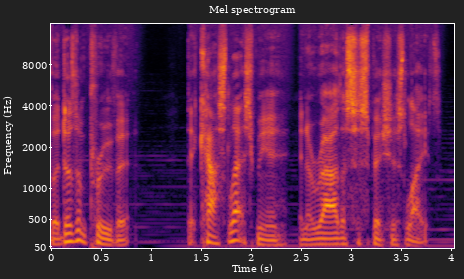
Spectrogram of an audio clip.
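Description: With a northern English accent, a man speaks at a moderate pace in a very deep, low pitch. His pitch swings very widely over music in the background. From Northern England. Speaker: true crime narrator. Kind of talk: true crime documentary narration.

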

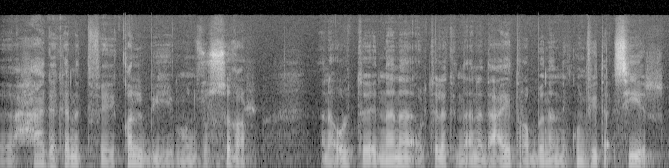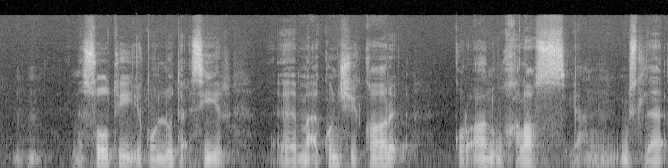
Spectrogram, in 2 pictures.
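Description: A man talks at a moderate pace with a fairly low pitch, a dark, mellow tone and ordinary pitch variation. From Egypt. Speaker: Quran reciter; interviewee. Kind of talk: interview. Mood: calm, reflective. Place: home room.

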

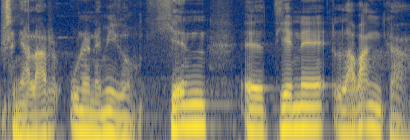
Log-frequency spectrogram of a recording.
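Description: This man has a fairly low pitch, a dark, mellow tone, and ordinary pitch variation. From Spain, Catalonia (Barcelona). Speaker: constitutional law professor. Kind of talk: lecture. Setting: lecture hall with audience. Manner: halting, many repetitions.

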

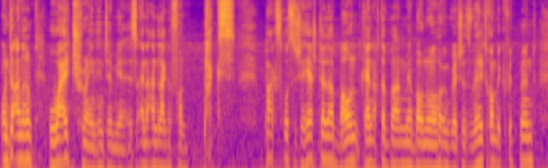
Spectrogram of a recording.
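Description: A very fast man's voice with ordinary pitch variation, dry sound with no echo, and light background noise. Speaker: theme park vlogger. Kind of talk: casual vlog chat. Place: street. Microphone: phone near.

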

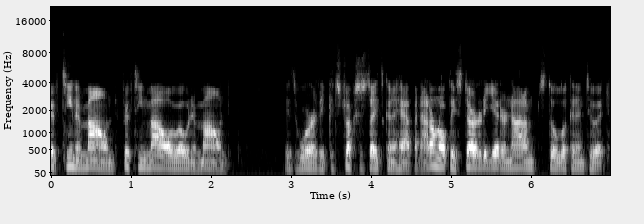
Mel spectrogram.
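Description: The background stays quiet. Over it, a man talks at a fairly quick pace. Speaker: political video blogger. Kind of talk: casual vlog rant. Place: home room. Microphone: webcam.

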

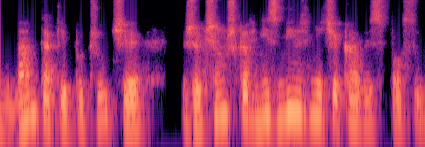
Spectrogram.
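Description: A man speaks at a very slow pace, somewhat breathy, with ordinary pitch variation. The background is quiet. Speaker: literature professor. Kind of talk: academic book discussion. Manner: halting.

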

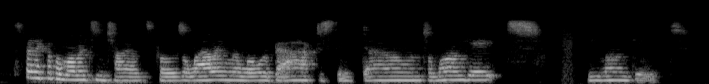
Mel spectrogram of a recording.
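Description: A woman's somewhat breathy, medium-pitched voice at a moderate pace, with fairly even intonation, audible room echo and a quiet background. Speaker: yoga teacher. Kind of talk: guided yoga class instruction. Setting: online live class. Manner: gentle, encouraging. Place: home room. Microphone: camera far.

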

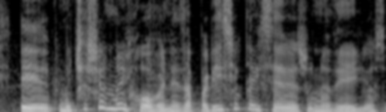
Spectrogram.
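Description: A woman speaks in a dark, mellow tone. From Ecuador, Guayaquil (coast); Ecuador. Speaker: legislator; politician interview guest. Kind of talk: radio interview. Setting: radio studio. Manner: halting, many fillers and repetitions. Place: studio. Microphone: studio mic.

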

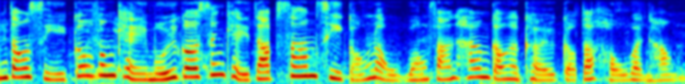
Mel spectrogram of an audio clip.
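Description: A woman with a Hong Kong accent speaks at a moderate pace with hardly any pauses. Her fairly high voice has very wide pitch swings over noticeable background noise. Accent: Hong Kong Cantonese. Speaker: news reporter. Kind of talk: news report narration.

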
